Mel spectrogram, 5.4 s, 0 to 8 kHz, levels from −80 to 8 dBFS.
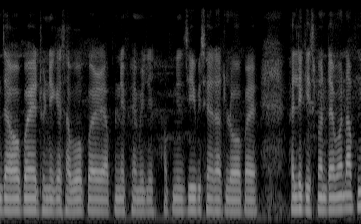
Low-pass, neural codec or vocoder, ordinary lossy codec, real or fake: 7.2 kHz; none; none; real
